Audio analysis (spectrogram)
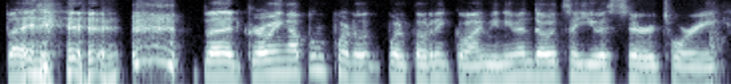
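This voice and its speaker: A man's voice: high voice, fairly even intonation, fairly quick, a bit bright, no room sound, clean studio sound. A man hosting an interview show, upbeat and chatty, laughing easily with his guest. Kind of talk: casual interview chat.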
